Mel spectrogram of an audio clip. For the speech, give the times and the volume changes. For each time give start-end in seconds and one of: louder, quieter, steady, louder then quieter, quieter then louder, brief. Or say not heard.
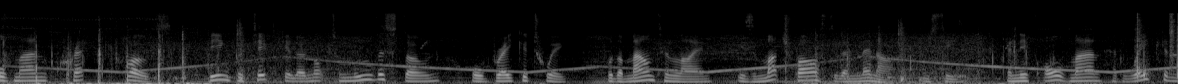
0.0-11.7 steady.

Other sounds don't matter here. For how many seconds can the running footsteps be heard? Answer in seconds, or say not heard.
6 s.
